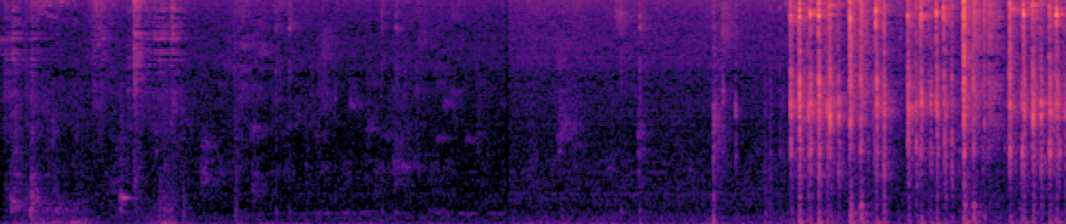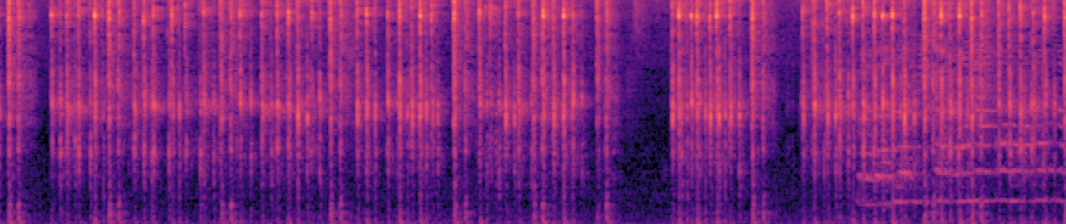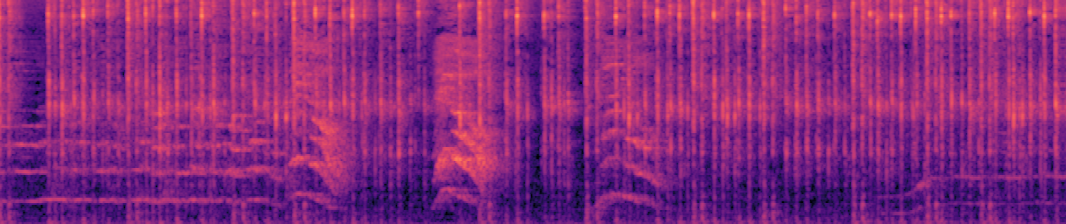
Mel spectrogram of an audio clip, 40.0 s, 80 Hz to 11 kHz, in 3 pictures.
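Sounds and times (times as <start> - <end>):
clicky mechanical keyboard typing: 9.8 - 21.1, 21.8 - 32.1, 32.7 - 39.9.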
